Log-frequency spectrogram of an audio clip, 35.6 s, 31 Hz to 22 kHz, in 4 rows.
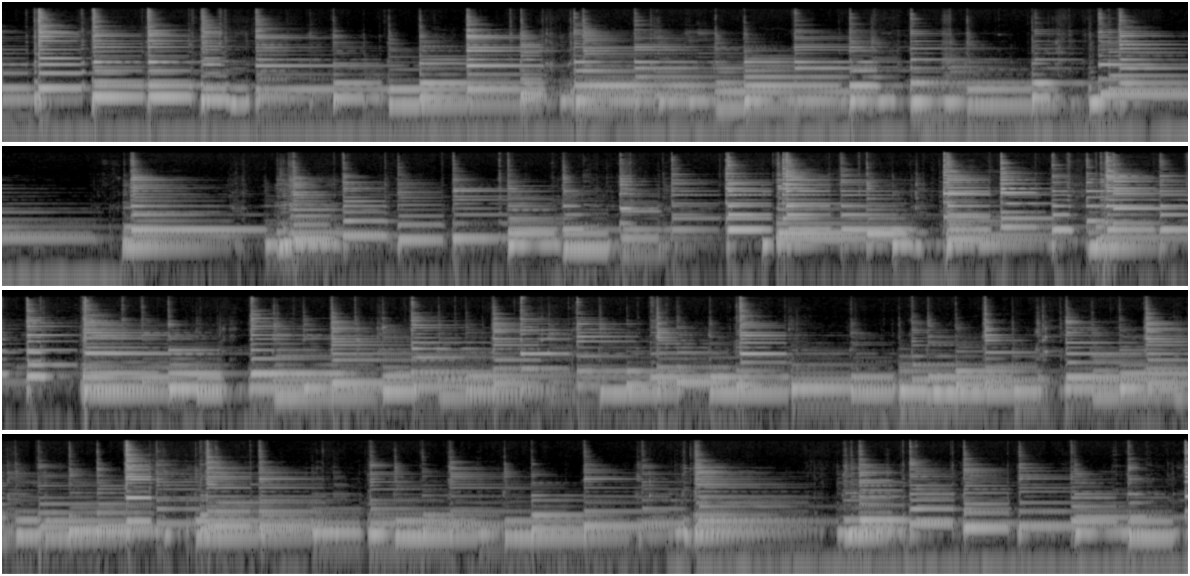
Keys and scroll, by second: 4.7 Tab, 6.5 Escape, 15.6 Tab, 16.1 Tab, 29.1-30.1 typing.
